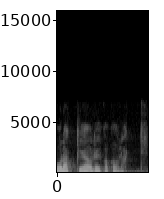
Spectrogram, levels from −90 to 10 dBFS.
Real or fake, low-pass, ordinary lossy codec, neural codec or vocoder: real; 7.2 kHz; AAC, 64 kbps; none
